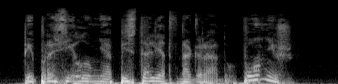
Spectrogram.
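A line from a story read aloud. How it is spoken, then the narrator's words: Whisper. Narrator (Russian): прошептал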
